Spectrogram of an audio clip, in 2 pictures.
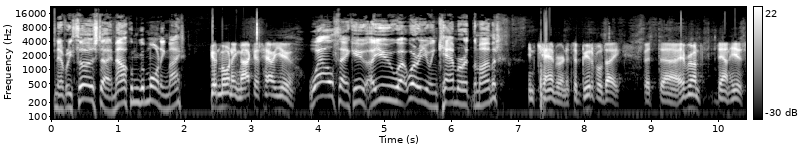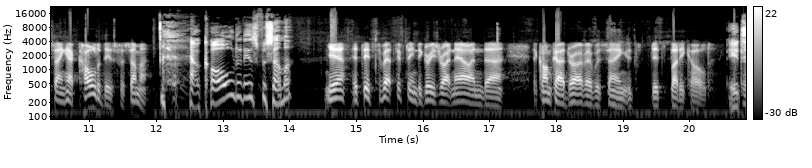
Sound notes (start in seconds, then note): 12.0 laughs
